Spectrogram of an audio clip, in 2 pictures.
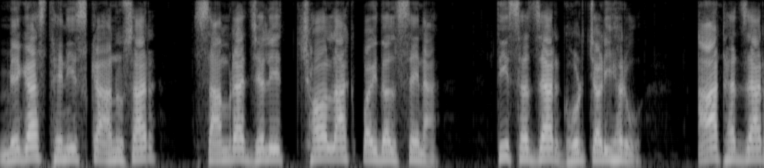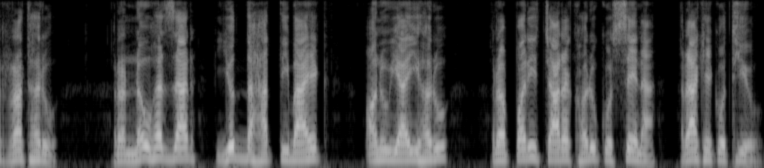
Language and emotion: Nepali, neutral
